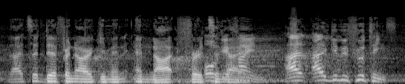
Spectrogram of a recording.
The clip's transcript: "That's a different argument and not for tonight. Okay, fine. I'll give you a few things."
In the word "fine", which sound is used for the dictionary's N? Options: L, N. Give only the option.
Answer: L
